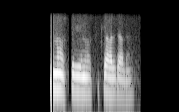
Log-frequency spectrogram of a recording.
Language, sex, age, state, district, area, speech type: Hindi, male, 60+, Uttar Pradesh, Sitapur, rural, conversation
